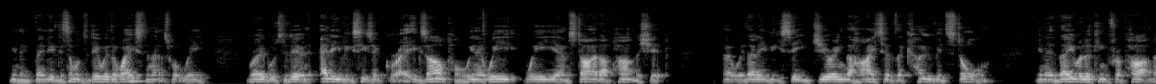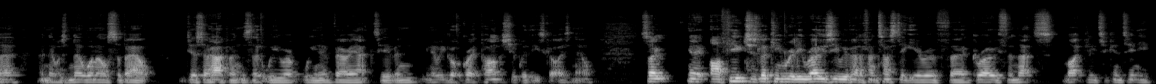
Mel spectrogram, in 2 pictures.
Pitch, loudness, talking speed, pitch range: 110 Hz, -23 LUFS, 265 wpm, 100-120 Hz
